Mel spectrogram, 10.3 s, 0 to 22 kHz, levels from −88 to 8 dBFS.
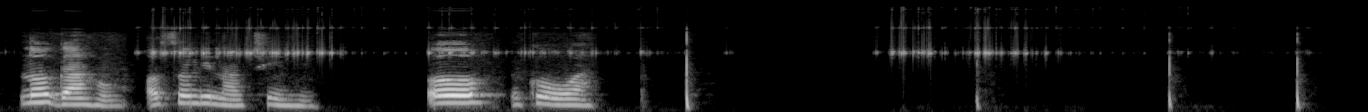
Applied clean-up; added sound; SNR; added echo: neural mask model RNNoise.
